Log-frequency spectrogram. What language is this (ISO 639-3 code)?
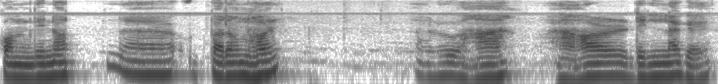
asm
